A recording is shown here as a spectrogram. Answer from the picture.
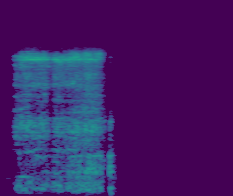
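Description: A single breath out through the nose, lasting about a second and picked up faintly by a laptop or phone microphone, followed by a small click.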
